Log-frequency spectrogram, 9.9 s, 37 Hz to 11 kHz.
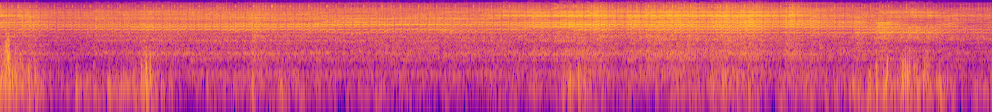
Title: N52 whining noise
